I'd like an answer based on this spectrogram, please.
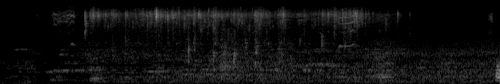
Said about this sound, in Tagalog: Hugasan ko lang ng liquid soap ang o-ring.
